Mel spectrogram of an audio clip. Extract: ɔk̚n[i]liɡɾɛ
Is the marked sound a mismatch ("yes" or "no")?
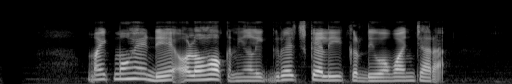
no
